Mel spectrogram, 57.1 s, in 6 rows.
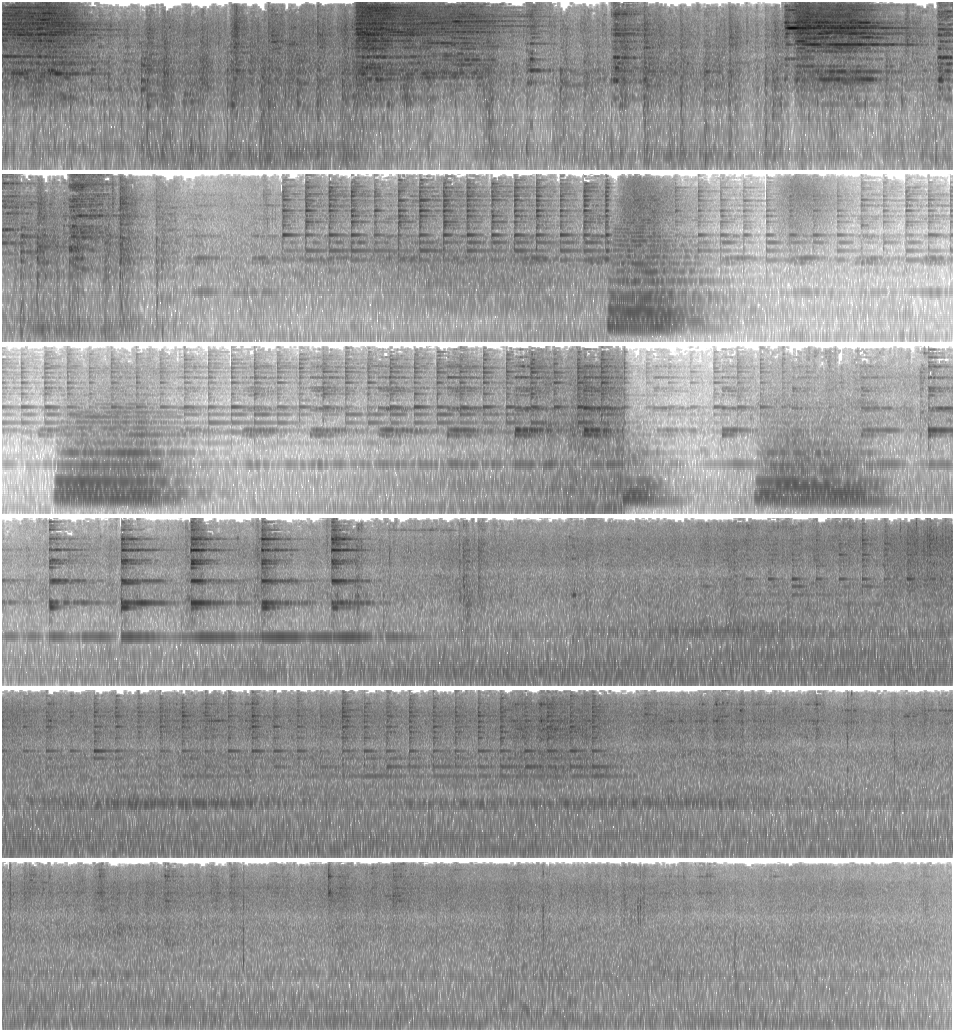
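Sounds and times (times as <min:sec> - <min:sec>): crossing bell ringing: 0:00.0 - 0:01.8, 0:02.4 - 0:06.7, 0:07.8 - 0:33.0, 0:35.1 - 0:45.7
diesel locomotive engine: 0:00.0 - 0:57.0
locomotive horn: 0:15.6 - 0:17.1, 0:19.5 - 0:21.1, 0:25.2 - 0:28.0.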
